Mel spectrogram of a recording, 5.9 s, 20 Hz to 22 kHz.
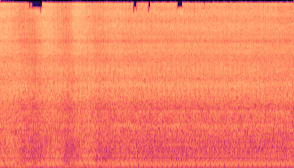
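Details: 1980 MGB after a clutch release fix, started cold with the throttle pumped: the four-cylinder settles into a steady, even idle with a low, regular thrum and no knocks or misses.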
